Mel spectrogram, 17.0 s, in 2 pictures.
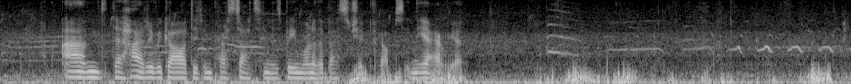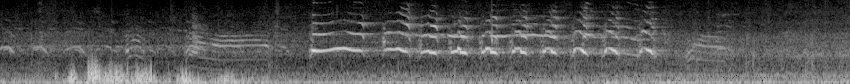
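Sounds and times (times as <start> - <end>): birds honking calls: 5.2 - 16.1.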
